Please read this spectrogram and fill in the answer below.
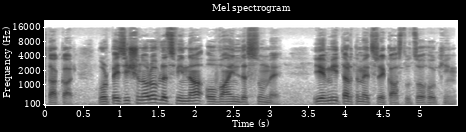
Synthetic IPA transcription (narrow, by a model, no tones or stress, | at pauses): kʰt̪ɑkɑ̰ɾ | vɔɾpɛziʃənɔɾɔvlət͡sʰvinɑʔɔvɑjnləsumɛ̰ | jɛvmit̪əɾt̪mɛt͡sʰɾɛkʰɑst̪ut͡sɔɦɔkʰin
